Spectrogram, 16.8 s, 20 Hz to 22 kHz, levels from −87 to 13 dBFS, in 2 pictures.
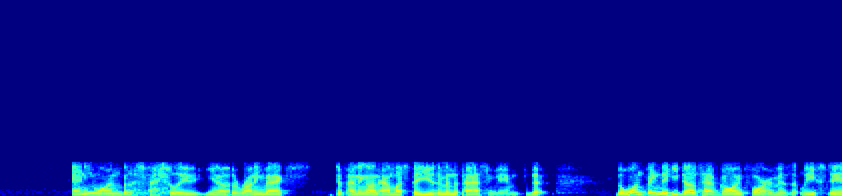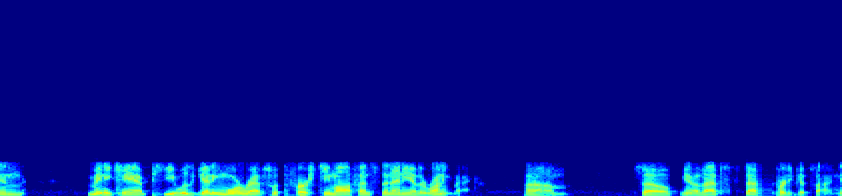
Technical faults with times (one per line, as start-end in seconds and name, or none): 0.00-16.84 GSM full-rate codec
2.26-2.32 lost GSM frames
11.42-11.49 lost GSM frames
13.76-13.94 lost GSM frames
16.02-16.15 lost GSM frames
